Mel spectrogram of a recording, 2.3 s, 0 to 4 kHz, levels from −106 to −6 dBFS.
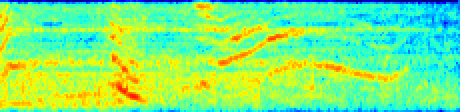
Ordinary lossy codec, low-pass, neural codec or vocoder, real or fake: none; 3.6 kHz; vocoder, 22.05 kHz, 80 mel bands, HiFi-GAN; fake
